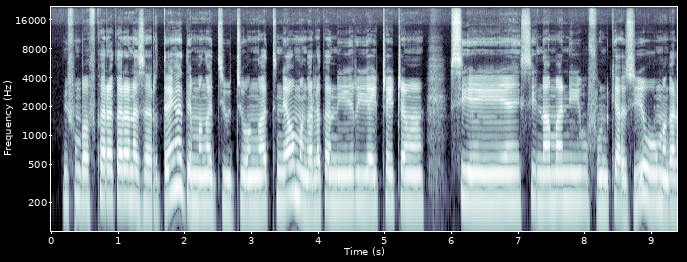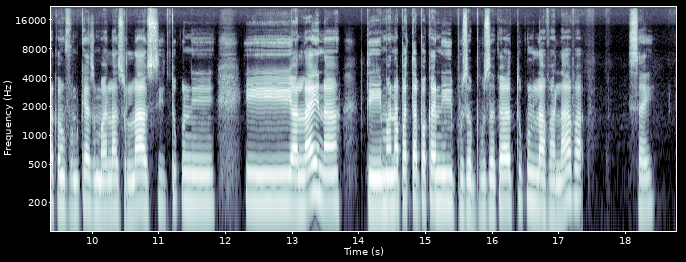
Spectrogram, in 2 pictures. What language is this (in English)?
Southern Betsimisaraka Malagasy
